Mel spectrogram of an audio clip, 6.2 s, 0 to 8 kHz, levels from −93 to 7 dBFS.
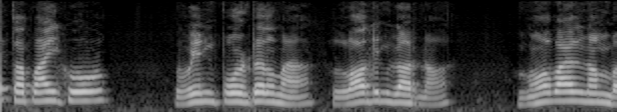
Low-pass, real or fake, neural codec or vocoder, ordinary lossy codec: none; fake; codec, 16 kHz, 2 kbps, FreqCodec, larger model; none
